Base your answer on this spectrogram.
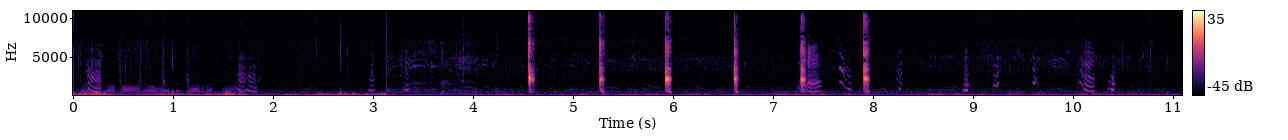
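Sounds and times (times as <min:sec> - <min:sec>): bird chirping calls: 0:02.9 - 0:10.6.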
